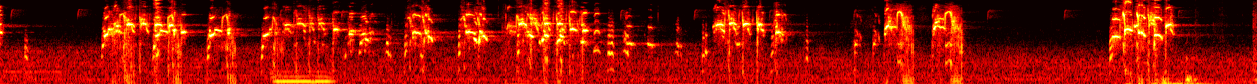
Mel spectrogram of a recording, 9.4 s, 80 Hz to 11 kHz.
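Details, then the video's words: Pair of bald eagles at Decorah, Iowa, 21 November 2022, repeatedly giving shrill staccato chatter while driving off an intruder, several separate volleys with quiet gaps and a low thud near the end. "Para Bielików amerykańskich - Odstraszanie intruza"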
